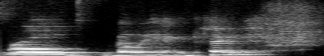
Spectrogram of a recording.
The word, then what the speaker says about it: Roald Melienke: And I did make a special thing of pronouncing his name, so it's Roald Melienke. From CAP, which is a very challenging surname for me.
